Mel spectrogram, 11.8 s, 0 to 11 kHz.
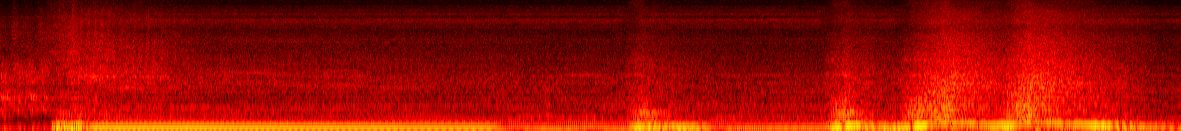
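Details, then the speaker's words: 1996 Mazda Miata after misfire repair: starts cleanly, settles to an even idle and takes several crisp revs with no stumble or skip; misfire gone, running smoothly on all cylinders. "see it's not misfiring anymore"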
